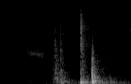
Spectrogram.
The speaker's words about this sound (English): And they hear the door kind of thud shut slowly and turn around.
